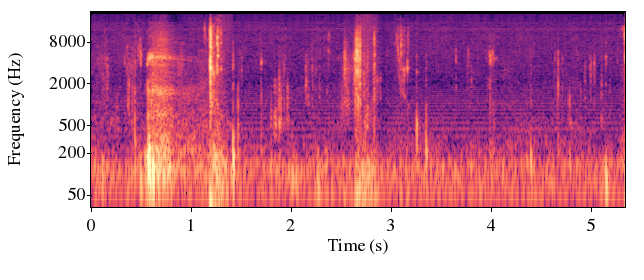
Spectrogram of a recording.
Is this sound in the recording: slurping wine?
yes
